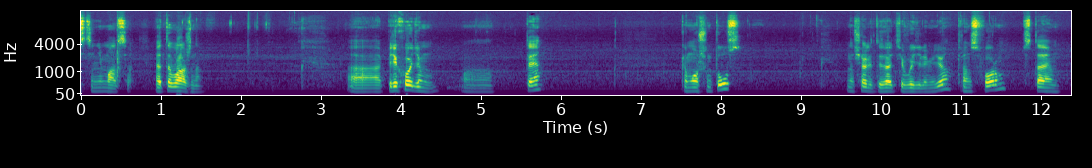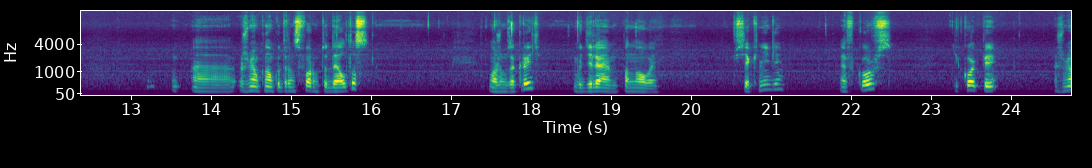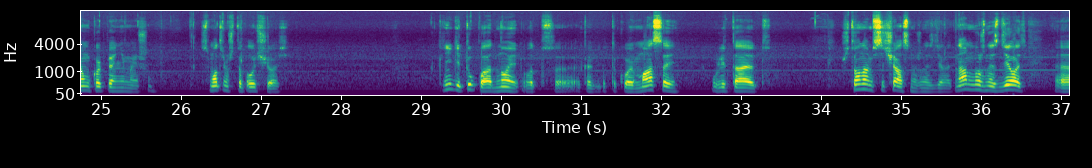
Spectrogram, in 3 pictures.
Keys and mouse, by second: 5.1 t, 7.4-9.1 drag, 9.1 middle click, 9.3-10.0 right drag, 10.0-10.5 middle drag, 10.5-11.0 right drag, 11.0 click, 11.1-12.5 middle drag, 12.7-14.7 drag, 15.4-19.2 drag, 18.7 b, 21.7 click, 22.0-23.1 drag, 24.8-28.4 drag.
